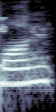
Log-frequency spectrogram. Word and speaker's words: mon: Mon, ton, son, not, what, le. Okay, so this is mo. N नहीं pronounce करना. ठीक है. No sound of N.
